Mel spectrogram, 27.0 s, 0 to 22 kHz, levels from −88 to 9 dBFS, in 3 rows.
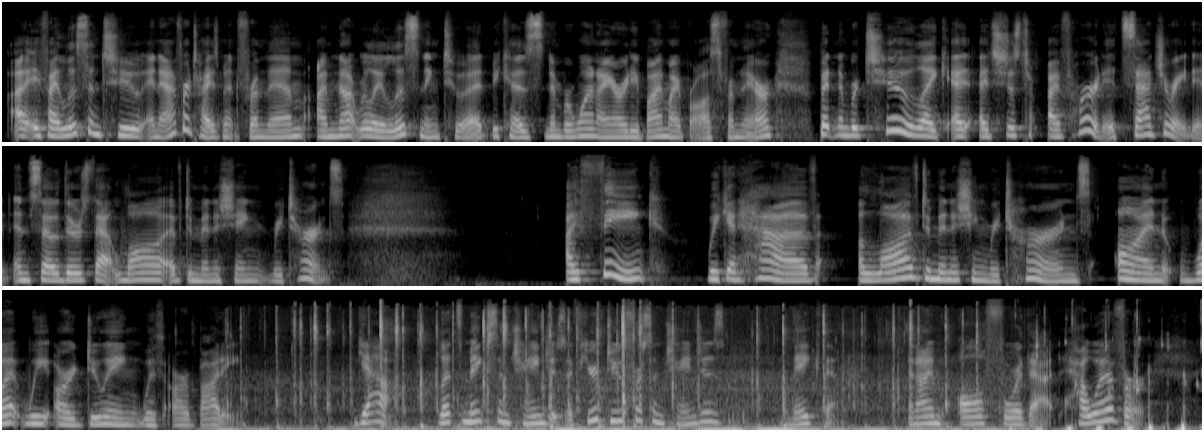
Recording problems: household noises; loud; from 20 s on; 2 dB below the speech

